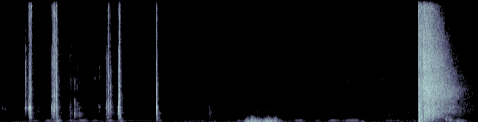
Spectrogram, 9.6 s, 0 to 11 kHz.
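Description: Sharp, distant-sounding cracks from a Savage Mark II rifle chambered in .21 Sharp rimfire, fired in a loose irregular sequence with gaps between them, followed later by a louder burst of noise.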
